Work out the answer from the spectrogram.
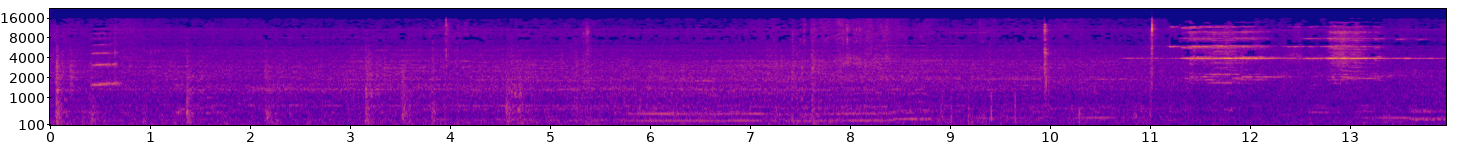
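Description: Passenger coaches rolling slowly past, wheels knocking over rail joints, with a high ringing wheel squeal loudest near the end.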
